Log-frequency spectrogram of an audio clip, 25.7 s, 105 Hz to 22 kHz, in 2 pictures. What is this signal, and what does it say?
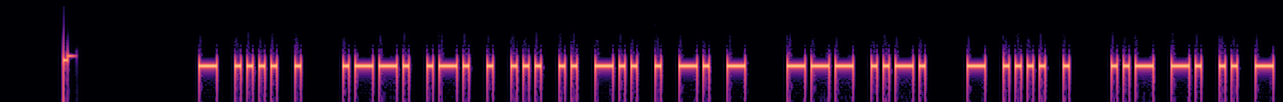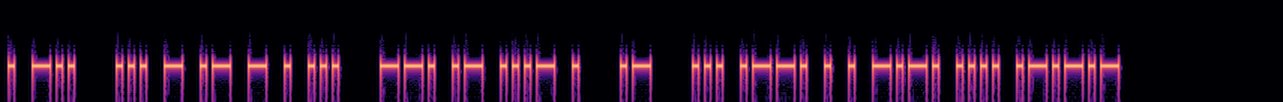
Morse code, heard as a keyed tone, about 20 wpm, 700 Hz. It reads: THE PRESIDENT OF THE UNITED STATES GAVE A SPEECH.
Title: Sentences with 5-Word Phrases - 20wpm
